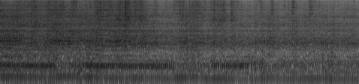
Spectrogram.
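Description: Kawasaki KLR adventure motorcycle engine running steadily while riding a rough road labeled as a road, a continuous droning hum with shifting tones as the throttle changes, loud and close throughout with no talking.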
